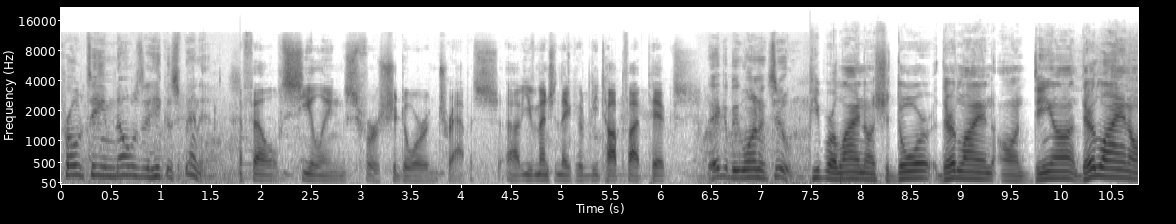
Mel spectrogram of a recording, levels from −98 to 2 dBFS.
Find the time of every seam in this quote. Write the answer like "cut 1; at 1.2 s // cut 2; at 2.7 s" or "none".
cut 1; at 1.9 s // cut 2; at 7.5 s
